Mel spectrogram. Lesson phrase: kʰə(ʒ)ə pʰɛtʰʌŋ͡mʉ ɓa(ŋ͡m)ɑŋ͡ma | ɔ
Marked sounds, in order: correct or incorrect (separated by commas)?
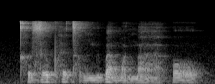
incorrect, incorrect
